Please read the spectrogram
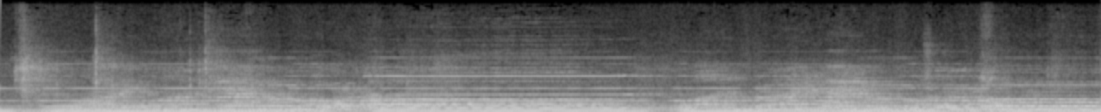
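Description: Slow church hymn: organ holding sustained chords over a deep bass that moves to a new note about every two seconds, with voices singing along.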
